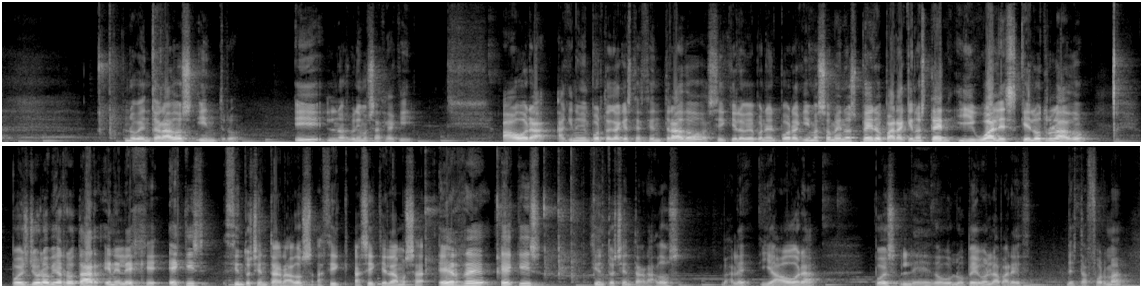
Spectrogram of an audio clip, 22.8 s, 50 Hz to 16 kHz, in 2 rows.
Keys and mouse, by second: 0.9 KP_9, 1.1 KP_0, 1.5 KP_Enter, 3.1-4.8 drag, 5.3 click, 6.2 middle click, 7.3 click, 15.7-17.1 typing, 17.3 KP_Enter, 18.9 click, 19.7-20.1 middle drag, 20.7-22.1 drag, 22.3 middle click.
